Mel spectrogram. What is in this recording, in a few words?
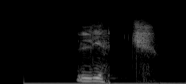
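corn silk, Tlacochahuaya Zapotec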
